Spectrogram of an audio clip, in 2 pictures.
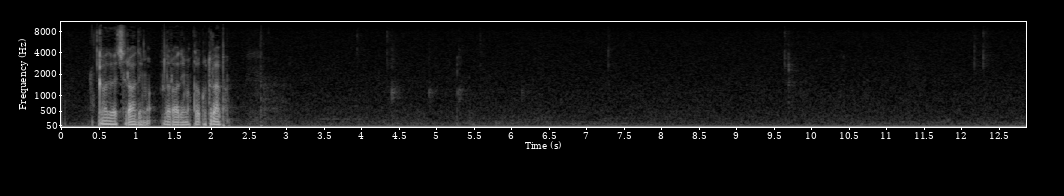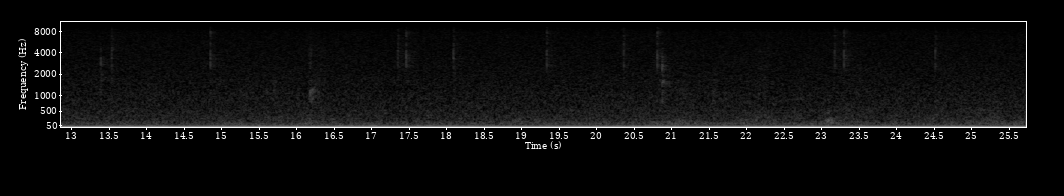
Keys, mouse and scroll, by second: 1.7 click, 2.9-3.5 ctrl+scroll up 2, 3.7-4.2 ctrl+scroll up 1, 4.3 middle click, 5.1-6.1 ctrl+scroll up 2, 6.1-6.9 ctrl+scroll up 2, 7.6-10.1 drag, 10.1-10.7 scroll down 2, 10.7-11.5 scroll down 1, 11.5 scroll down 1, 12.5 click, 13.9-15.5 drag, 15.5-16.4 scroll down 1, 16.4-16.9 scroll down 1, 17.7 click, 18.4-20.1 drag, 20.7 click, 21.3-22.4 scroll down 1, 23.5 click, 24.8-25.7 drag.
